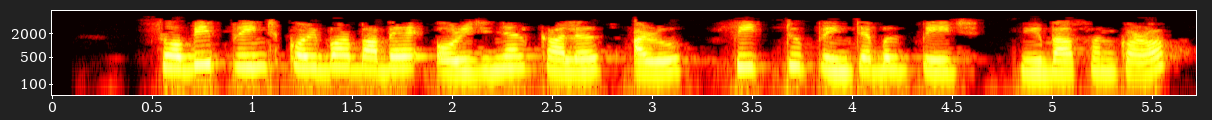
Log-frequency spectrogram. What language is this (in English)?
Assamese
